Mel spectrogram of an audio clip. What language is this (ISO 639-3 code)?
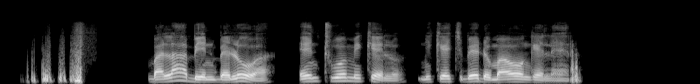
luo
